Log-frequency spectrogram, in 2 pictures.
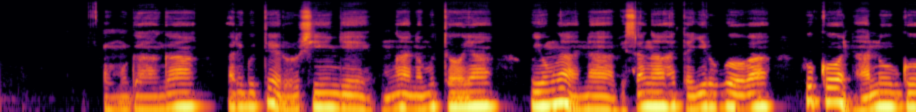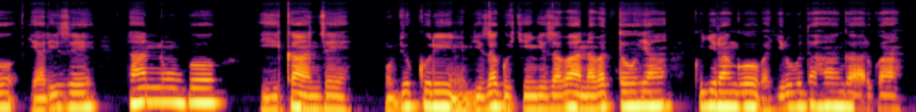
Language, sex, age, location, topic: Kinyarwanda, female, 18-24, Huye, health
